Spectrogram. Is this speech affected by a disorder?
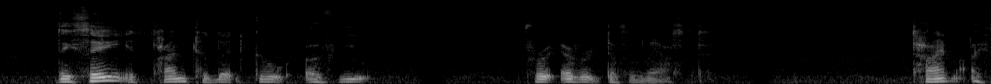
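Yes: cerebral palsy; quadriplegic.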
